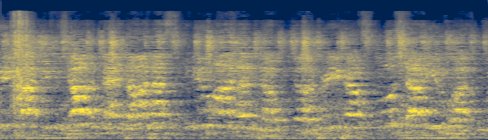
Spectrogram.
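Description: A group of women singing together over backing music with a strong bass line.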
